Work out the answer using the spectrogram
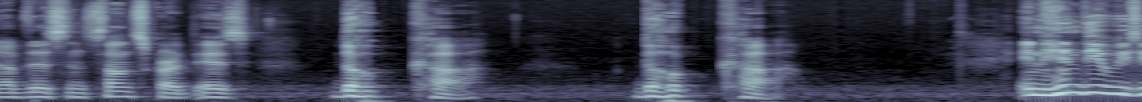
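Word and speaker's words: दुःख: get do who do who so the proper pronunciation of this in Sanskrit is dhoka dhoka in hindi we said we just say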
